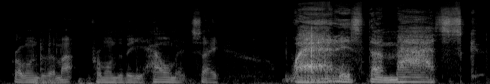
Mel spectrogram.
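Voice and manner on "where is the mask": slow, loud rasping reptile hiss; hissing reptilian voice. Acted. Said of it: "hissing, rasping reptilian voice".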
